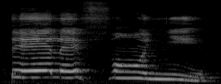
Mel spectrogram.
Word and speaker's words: telefone: lentamente essa palavra como se estivesse chamando alguém telefone percebam que a sílaba que mais demora a ser pronunciada é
